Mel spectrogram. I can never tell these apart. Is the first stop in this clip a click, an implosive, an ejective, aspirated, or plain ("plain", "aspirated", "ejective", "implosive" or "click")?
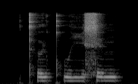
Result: aspirated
